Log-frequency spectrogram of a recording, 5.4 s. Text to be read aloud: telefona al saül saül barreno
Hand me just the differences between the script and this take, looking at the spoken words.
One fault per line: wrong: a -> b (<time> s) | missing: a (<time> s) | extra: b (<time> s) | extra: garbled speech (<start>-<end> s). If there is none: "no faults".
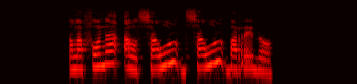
no faults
